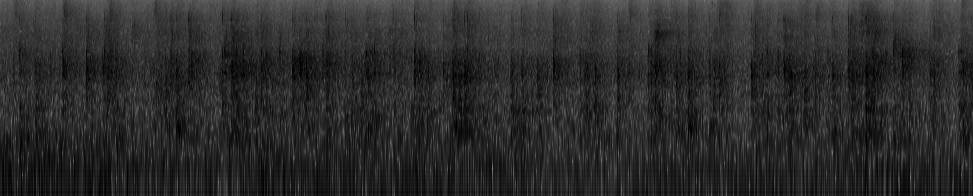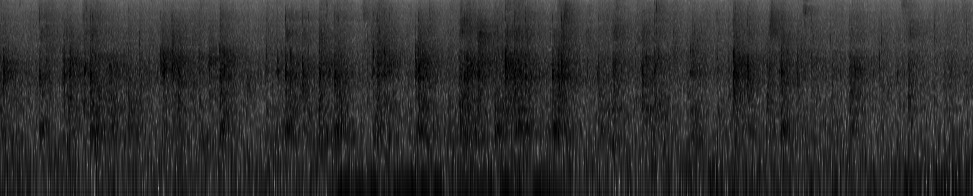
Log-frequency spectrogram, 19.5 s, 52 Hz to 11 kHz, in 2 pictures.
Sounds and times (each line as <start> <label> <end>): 0.0 light rain 19.4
